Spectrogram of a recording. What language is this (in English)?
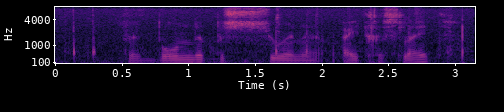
Afrikaans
